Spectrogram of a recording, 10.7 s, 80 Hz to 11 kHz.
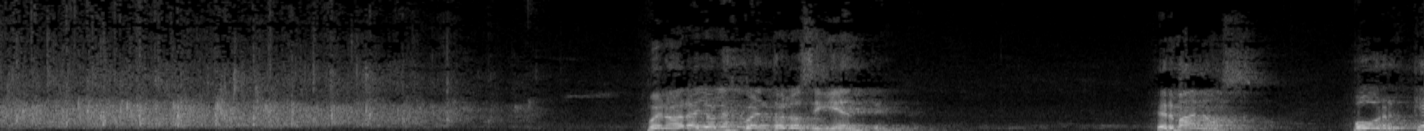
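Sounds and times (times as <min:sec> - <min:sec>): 
crowd applauding: 0:00.0 - 0:04.3
speech: 0:04.8 - 0:06.8, 0:08.7 - 0:09.4, 0:10.1 - 0:10.6.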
